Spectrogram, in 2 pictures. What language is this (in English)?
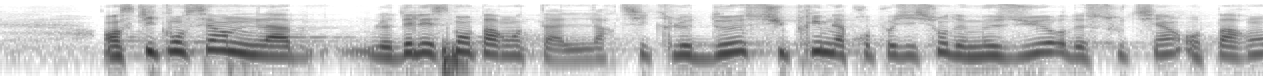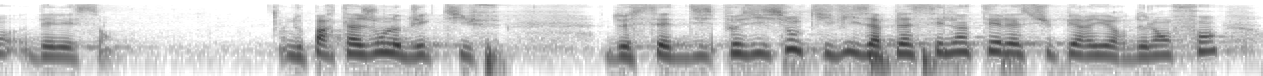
French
